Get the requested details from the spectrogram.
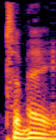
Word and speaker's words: timē: I think it looks like time, doesn't it? But it's timē. It should be a long E over the... In the Greek, it's timē.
